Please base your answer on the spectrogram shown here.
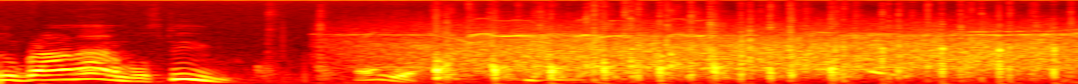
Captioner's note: audience applause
